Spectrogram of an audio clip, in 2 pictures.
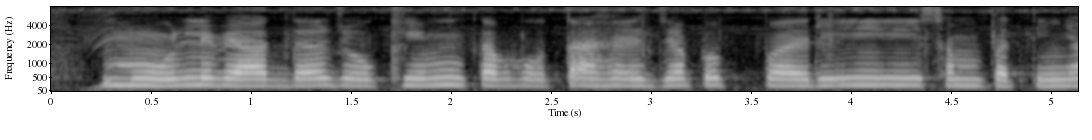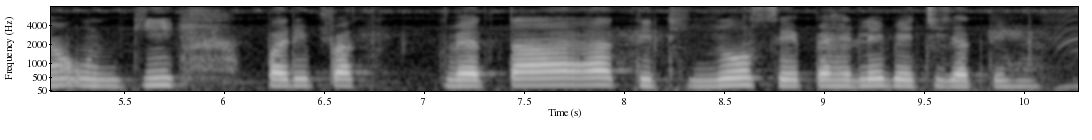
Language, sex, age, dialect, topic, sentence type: Hindi, female, 18-24, Awadhi Bundeli, banking, statement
